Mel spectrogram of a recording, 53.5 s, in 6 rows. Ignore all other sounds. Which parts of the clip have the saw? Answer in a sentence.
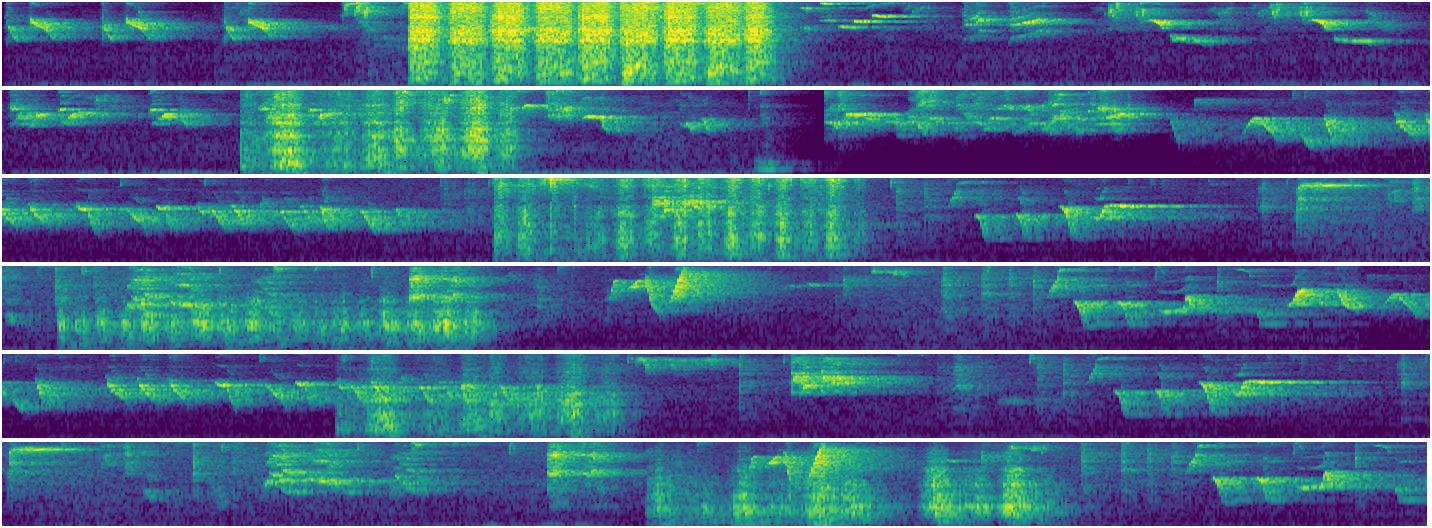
You can hear the saw from 2.5 to 4.8 s, from 10.4 to 12.2 s, from 20.9 to 23.2 s, from 27.1 to 29.8 s, from 37.8 to 39.6 s and from 48.6 to 51.3 s.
